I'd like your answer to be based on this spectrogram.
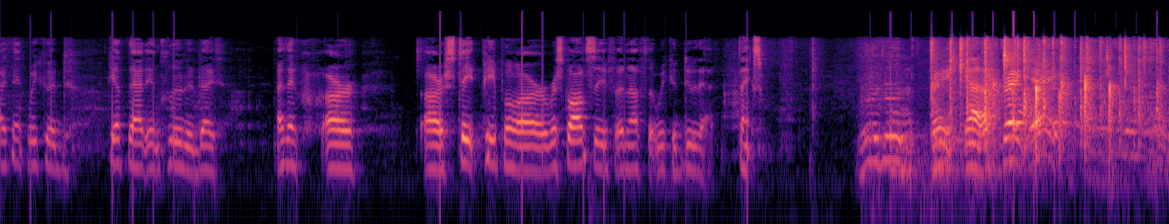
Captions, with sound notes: I think we could get that included. I think our state people are responsive enough that we could do that. Thanks. Very good. [APPLAUSE] Great. Yeah, that's great.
